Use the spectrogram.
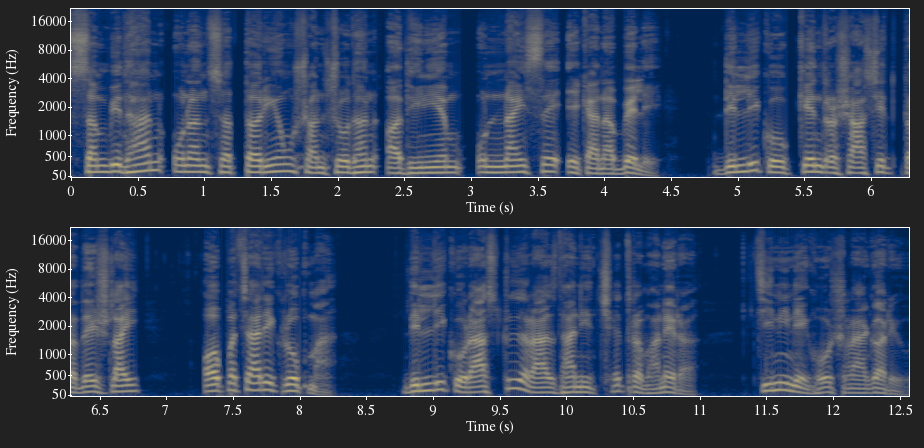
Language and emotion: Nepali, neutral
